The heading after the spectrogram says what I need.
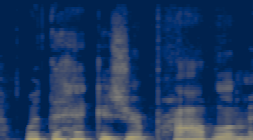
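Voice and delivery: usual speaking voice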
